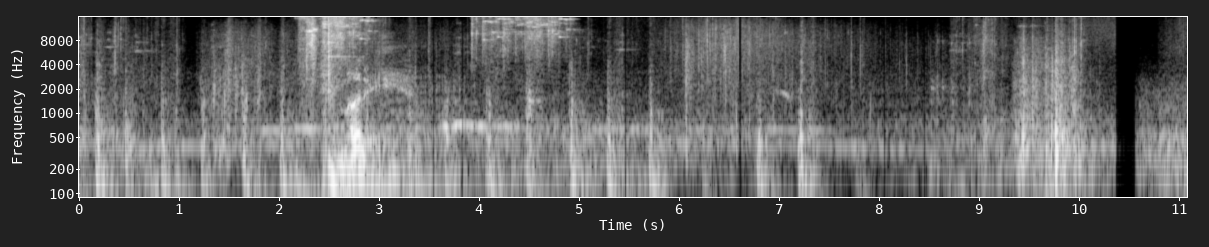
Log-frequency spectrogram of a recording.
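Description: Wooden planks crash and splinter as they break.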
